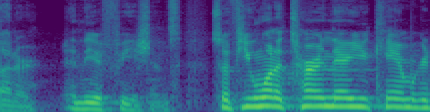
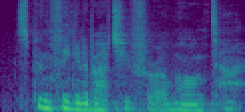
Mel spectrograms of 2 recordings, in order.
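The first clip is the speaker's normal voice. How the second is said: hushed; 6 semitones lower, 12 dB quieter, much faster than usual. Real, not acted. Repeated hushed line.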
